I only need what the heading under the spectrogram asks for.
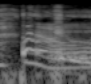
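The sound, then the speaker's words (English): A person mimics a dog trying to talk, making one sustained, whiny, sing-song vocal sound that slides downward in pitch. It is fairly loud, lasting about a second with no other speech. “That's all these videos on YouTube and TikTok of all these dogs going”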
